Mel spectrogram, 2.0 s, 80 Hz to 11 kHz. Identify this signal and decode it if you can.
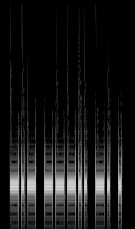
Morse code, heard as a keyed tone, about 27 wpm, 690 Hz. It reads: K8NE
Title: SOTA QSO Practice 28wpm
